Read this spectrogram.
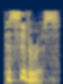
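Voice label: "piscivorous", British English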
